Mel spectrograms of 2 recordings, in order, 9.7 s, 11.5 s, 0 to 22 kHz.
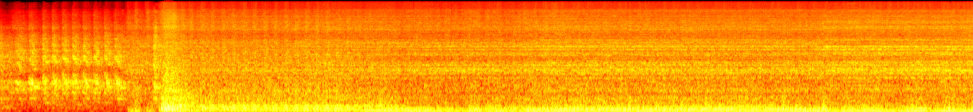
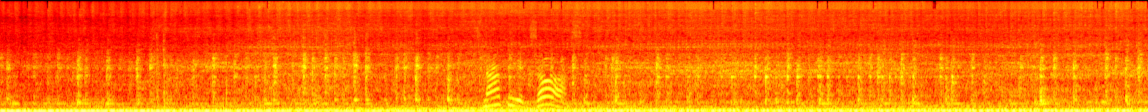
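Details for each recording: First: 1984 Dodge D150 with a 360 small block, after repair of banging noises, on the lift with wheels off the ground in the rain; engine catches after a short crank and settles into a steady, even idle with no knocks or clunks; normal idle. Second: 1984 Dodge D150 with a 360 small block V8 at idle, banging began suddenly after a 5-hour road trip; good oil pressure; heavy uneven low knocking about three per second; loose torque converter knock.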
